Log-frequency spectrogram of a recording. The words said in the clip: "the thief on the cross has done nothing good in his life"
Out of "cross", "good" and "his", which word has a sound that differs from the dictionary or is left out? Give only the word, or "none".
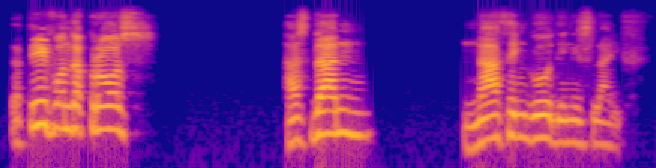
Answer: his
